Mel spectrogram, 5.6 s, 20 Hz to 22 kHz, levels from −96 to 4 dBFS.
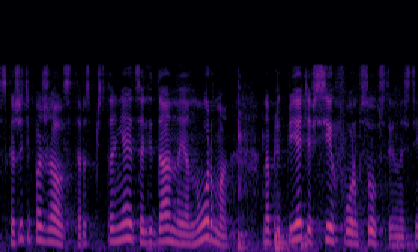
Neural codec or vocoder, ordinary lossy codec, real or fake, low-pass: none; none; real; none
